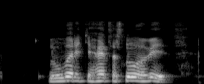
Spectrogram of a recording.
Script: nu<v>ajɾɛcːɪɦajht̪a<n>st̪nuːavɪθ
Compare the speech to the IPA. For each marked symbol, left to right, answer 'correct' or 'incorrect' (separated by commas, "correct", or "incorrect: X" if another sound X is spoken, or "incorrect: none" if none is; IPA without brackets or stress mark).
correct, incorrect: none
